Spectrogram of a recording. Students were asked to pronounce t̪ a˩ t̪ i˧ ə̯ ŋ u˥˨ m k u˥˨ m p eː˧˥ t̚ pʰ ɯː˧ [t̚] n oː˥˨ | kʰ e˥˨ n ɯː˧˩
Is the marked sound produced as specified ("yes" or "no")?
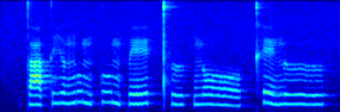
no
